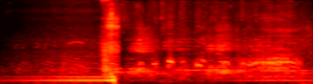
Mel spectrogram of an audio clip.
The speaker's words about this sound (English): So there's chickens, apparently. But won't this sound weird, though, to people? Like, if they don't know what the hell is going on?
